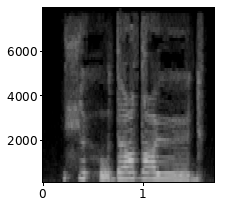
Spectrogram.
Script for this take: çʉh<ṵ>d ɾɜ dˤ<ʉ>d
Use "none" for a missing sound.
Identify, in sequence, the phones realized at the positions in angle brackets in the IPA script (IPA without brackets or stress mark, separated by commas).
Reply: ṵ, ʉː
